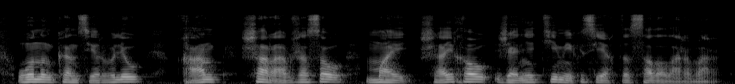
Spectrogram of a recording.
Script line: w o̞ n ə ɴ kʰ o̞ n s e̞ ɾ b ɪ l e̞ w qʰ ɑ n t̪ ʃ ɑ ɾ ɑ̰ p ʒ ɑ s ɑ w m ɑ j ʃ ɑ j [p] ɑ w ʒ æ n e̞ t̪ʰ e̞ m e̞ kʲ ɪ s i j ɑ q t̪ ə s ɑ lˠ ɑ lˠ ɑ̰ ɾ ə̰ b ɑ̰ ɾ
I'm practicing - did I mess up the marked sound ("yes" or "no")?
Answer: yes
